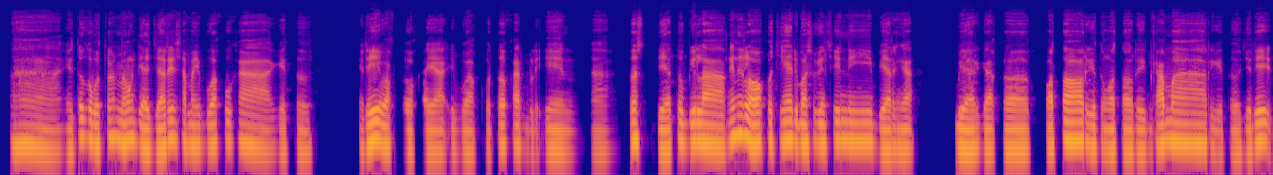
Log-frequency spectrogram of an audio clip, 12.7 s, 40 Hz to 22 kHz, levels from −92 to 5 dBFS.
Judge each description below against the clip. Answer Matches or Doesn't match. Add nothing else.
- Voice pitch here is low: Matches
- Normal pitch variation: Matches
